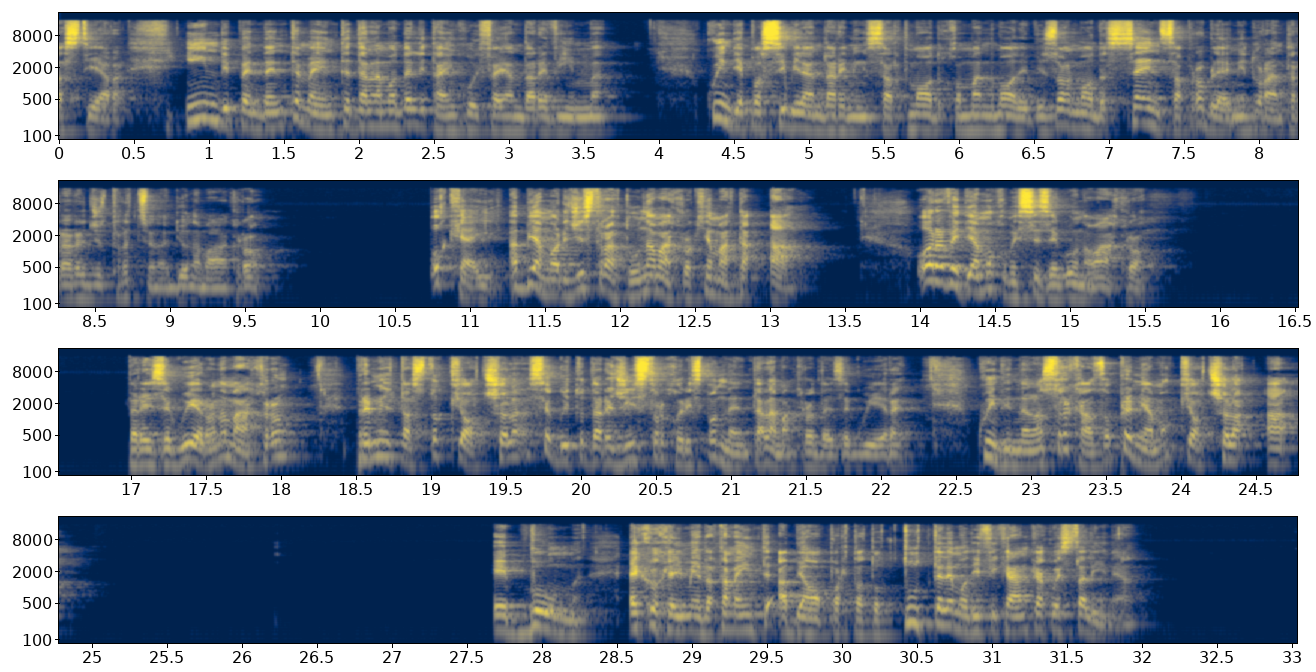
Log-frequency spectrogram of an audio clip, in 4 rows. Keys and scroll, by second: 24.1-25.1 typing.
